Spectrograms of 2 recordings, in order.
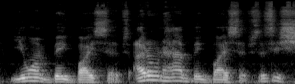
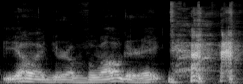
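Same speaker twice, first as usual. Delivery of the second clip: imitating laughing kid; slower than usual. Kid Ghazi quoted, laughing.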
